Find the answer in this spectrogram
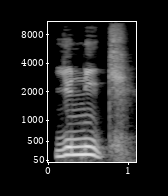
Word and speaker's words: unique: Unique, with the stress on n, the second syllable.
